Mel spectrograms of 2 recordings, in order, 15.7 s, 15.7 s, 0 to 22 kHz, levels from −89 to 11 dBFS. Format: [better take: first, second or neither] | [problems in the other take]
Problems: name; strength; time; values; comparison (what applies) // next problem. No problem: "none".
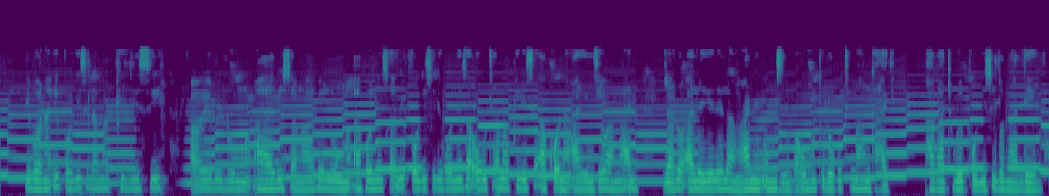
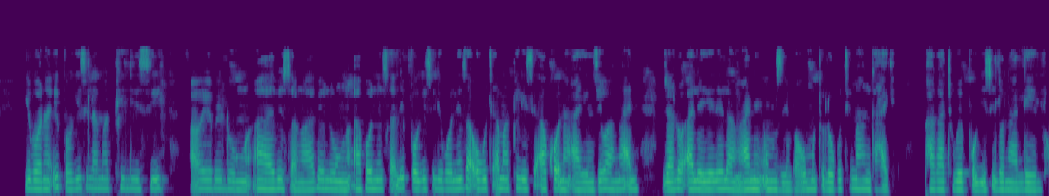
second | background sound (Wind instrument, woodwind instrument); 7 dB below the speech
